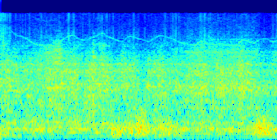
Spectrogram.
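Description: Rally car engine running hard at speed on a gravel stage, with a dense rush of tyre and gravel noise, heard from inside the car.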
